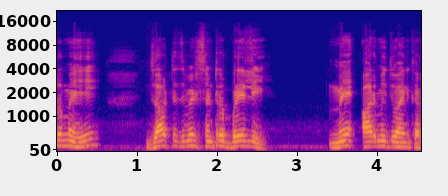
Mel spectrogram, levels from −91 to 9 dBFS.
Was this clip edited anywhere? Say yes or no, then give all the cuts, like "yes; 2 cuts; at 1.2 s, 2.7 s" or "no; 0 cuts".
no; 0 cuts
